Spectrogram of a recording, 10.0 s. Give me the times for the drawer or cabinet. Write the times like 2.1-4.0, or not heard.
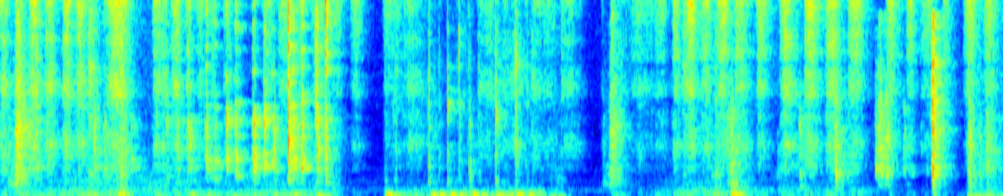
0.1-1.4, 6.0-7.5.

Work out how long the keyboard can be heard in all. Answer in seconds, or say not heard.
8 s.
